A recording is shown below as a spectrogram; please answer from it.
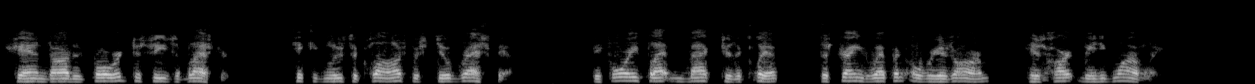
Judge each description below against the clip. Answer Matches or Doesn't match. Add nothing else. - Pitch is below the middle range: Doesn't match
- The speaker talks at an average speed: Matches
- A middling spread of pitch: Doesn't match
